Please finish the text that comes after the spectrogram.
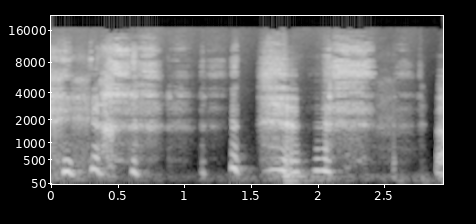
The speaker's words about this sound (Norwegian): Gjesp og glatt av. Hva, hvorfor gjesper du? Kan ikke starte med å gjespe.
